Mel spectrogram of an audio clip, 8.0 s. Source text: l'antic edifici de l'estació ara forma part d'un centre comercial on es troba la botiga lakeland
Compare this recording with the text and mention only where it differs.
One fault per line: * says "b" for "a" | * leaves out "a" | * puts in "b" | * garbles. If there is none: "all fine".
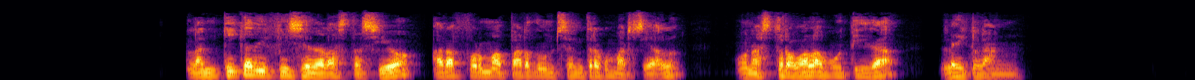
all fine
